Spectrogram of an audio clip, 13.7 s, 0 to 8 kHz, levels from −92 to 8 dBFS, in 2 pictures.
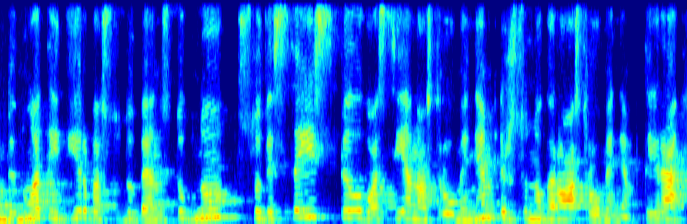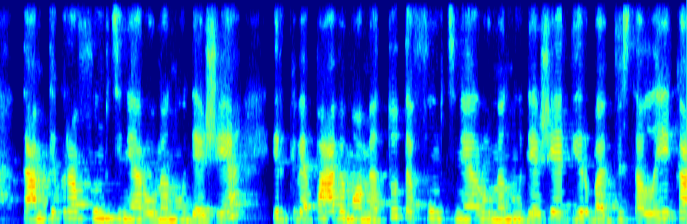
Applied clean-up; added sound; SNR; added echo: none; none; none; none.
